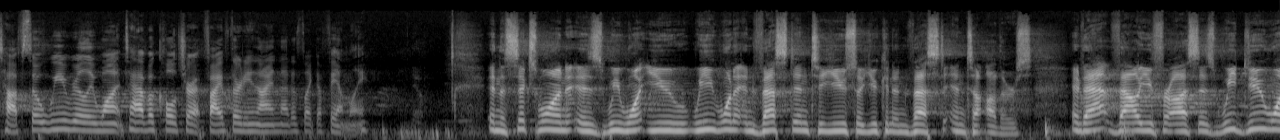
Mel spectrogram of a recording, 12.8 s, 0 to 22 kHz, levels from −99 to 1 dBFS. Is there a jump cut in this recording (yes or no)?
yes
